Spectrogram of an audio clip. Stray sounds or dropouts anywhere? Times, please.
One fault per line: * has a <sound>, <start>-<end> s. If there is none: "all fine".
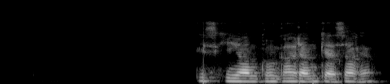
all fine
